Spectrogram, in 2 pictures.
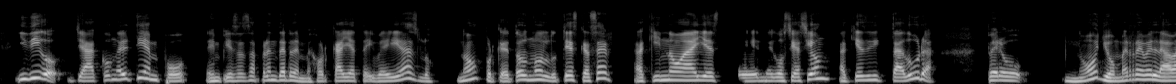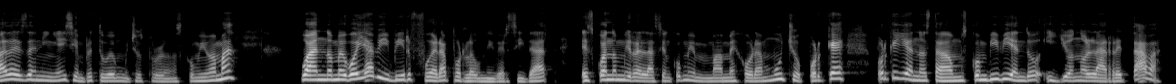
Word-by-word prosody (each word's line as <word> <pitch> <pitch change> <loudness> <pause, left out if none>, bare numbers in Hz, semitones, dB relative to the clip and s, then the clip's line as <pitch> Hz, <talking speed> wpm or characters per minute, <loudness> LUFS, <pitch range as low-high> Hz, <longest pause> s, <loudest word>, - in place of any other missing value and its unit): Y 240 +1 +2
digo, 260 -2 +4
ya 165 -1 -1
con 205 +6 -5
el 235 0 +2
tiempo, 215 - 0
empiezas 165 +2 -2
a - - -2
aprender 195 +1 0
de 185 -3 +1
mejor 140 +2 -5
cállate, 165 0 -1
y - - -3
ve, 150 +1 -1
y 175 +5 +1
hazlo, 165 - -3 0.2
¿no? 220 - -2
Porque - - -2
de 145 - 0
todos 210 +2 +1
modos 215 0 +2
lo 160 - -2
tienes 205 +3 +1
que 170 - 0
hacer. 275 +5 0 0.2
Aquí 190 +5 -2
no 200 0 +3
hay, 190 0 +5
este, 185 -1 -2 0.4
negociación, 170 +11 0
aquí 150 +6 -2
es 195 - +1
dictadura. 205 - 0 0.5
Pero 185 -2 +1 0.3
no, 160 - +1
yo 175 - +4
me 165 +4 -1
rebelaba 210 -4 +4
desde 225 -2 +2
niña 185 -2 -3
y 215 - -3
siempre 175 -3 -6
tuve 155 -2 -3
muchos 150 -1 -9
problemas 140 -1 -8
con 155 +1 -9
mi 165 +1 -2
mamá. 260 - +2 0.6
Cuando 215 0 +7
me 220 0 +5
voy 245 +6 +6
a - - +2
vivir 235 - 0
fuera 180 -1 -1
por 180 -4 -5
la 150 0 -1
universidad 140 +3 -4 0.3
es 180 0 -1
cuando 215 0 +2
mi 210 -3 +1
relación 155 -2 -2
con 190 +5 -6
mi 195 - -3
mamá 150 -1 -4
mejora 155 0 -3
mucho. 200 +1 -1
¿Por 175 +3 -4
qué? 270 +4 +4 0.3
Porque 265 +2 -3
ya 255 -3 +2
no 190 -2 0
estábamos 170 -1 +1
conviviendo, 210 -2 +1
y 180 -2 -5
yo 170 +1 -2
no 170 -1 -1
la 160 -3 +1
retaba. 155 +1 -2
185 Hz, 200 wpm, -21 LUFS, 160-215 Hz, 0.6 s, Cuando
